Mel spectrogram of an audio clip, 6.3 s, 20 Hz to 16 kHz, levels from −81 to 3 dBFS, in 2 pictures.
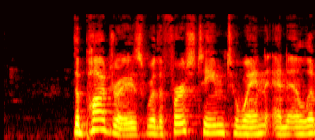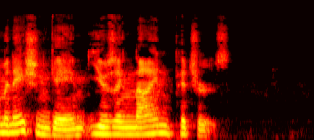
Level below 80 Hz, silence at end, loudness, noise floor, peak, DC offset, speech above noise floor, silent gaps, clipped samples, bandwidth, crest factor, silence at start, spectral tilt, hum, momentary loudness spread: -56 dBFS; 0.85 s; -19 LUFS; -70 dBFS; 0 dBFS; under 0.1%; 51 dB; none; under 0.1%; 11.5 kHz; 20 dB; 0.75 s; -5.5 dB/octave; none; 10 LU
